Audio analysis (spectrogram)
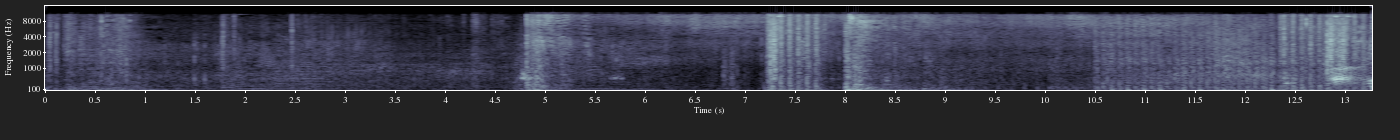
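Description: Intermittent automatic gunfire in Call of Duty Warzone, with short loud bursts and scattered shots at varying distances, mechanical clanks between them and a steadier rattle building toward the end.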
